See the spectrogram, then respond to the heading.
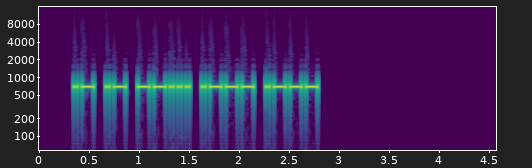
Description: Morse code, heard as a keyed tone, about 31 wpm, 700 Hz. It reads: AA7JJ
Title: USA Call Signs - 5 Characters - Repeated 3x - 30wpm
